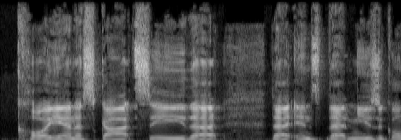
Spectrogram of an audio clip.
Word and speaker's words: Koyaanisqatsi: films that probably other people haven't seen like Koyaanisqatsi that that into that musical movie that I've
